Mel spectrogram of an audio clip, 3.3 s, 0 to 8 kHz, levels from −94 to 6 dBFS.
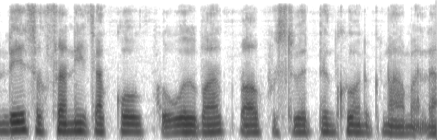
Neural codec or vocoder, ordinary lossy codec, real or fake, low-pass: codec, 24 kHz, 3 kbps, HILCodec; none; fake; 7.2 kHz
